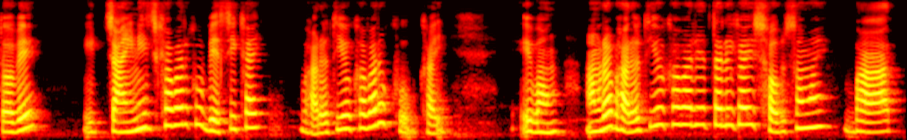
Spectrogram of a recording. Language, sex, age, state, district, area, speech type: Bengali, female, 60+, West Bengal, Purba Medinipur, rural, spontaneous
